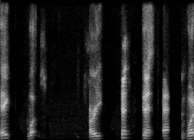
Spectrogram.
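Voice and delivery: loud, choppy delivery with words cutting out. Joking about how to sound like a glitchy call: choppy speech skipping words. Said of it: "just skip a couple words every time you're talking".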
